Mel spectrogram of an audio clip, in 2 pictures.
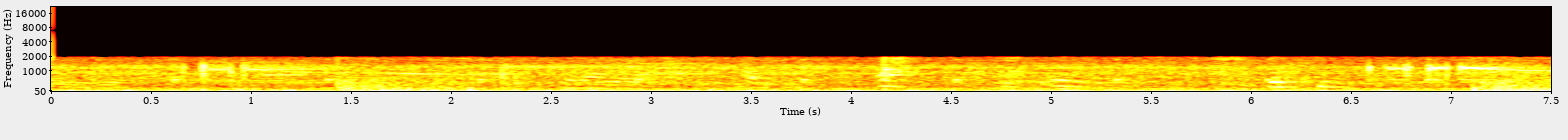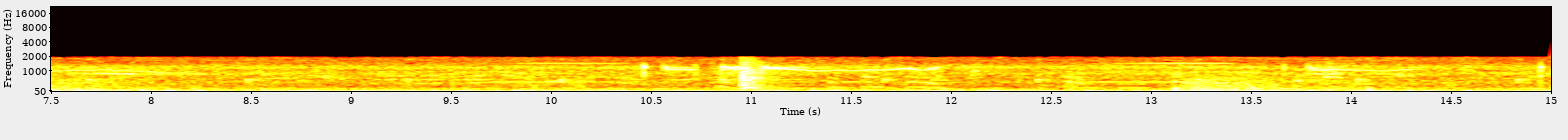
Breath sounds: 1.37-2.19 s: inhalation
7.07-7.89 s: inhalation
7.07-7.89 s: crackles
13.11-14.03 s: inhalation
13.11-14.03 s: crackles

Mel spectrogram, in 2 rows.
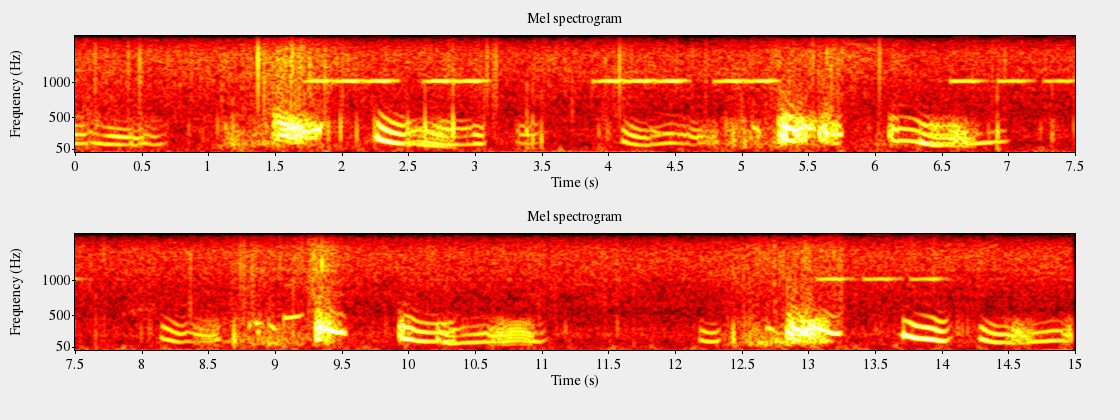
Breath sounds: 0.00-0.70 s: wheeze
1.08-2.01 s: inhalation
1.36-1.93 s: wheeze
2.11-3.09 s: exhalation
2.19-3.13 s: wheeze
3.27-3.56 s: wheeze
4.04-4.86 s: wheeze
5.20-5.82 s: inhalation
5.20-5.82 s: wheeze
6.06-7.05 s: exhalation
6.06-7.05 s: wheeze
8.09-8.68 s: wheeze
8.71-9.62 s: inhalation
9.01-9.64 s: wheeze
9.90-11.12 s: exhalation
9.90-11.12 s: wheeze
12.19-13.41 s: inhalation
12.19-13.41 s: wheeze
13.71-15.00 s: exhalation
13.71-15.00 s: wheeze

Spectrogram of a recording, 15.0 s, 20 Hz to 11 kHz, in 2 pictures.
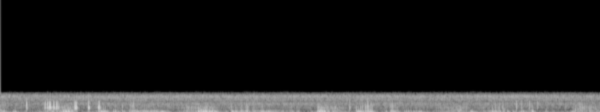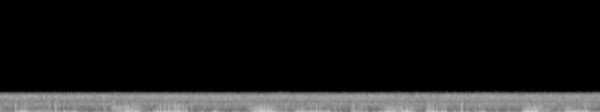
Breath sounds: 2.13-2.69 s: inhalation
2.79-3.63 s: exhalation
2.79-3.63 s: rhonchi
3.89-4.68 s: inhalation
4.74-5.30 s: exhalation
5.43-5.97 s: inhalation
6.09-6.76 s: exhalation
7.13-7.68 s: inhalation
7.78-8.32 s: exhalation
8.80-9.35 s: inhalation
8.80-9.35 s: crackles
9.39-9.93 s: exhalation
9.39-9.93 s: crackles
10.66-11.13 s: inhalation
10.66-11.13 s: rhonchi
11.18-11.89 s: exhalation
11.18-11.89 s: crackles
12.22-12.78 s: inhalation
12.22-12.78 s: crackles
12.83-13.18 s: exhalation
14.06-14.40 s: rhonchi
14.06-14.52 s: inhalation
14.57-15.00 s: exhalation

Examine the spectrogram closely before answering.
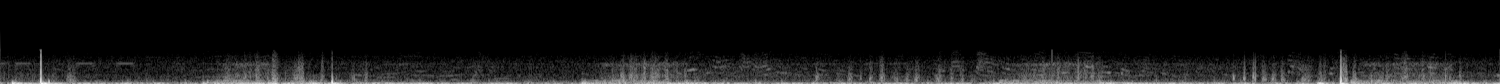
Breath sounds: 1.98-3.25 s: inhalation
5.76-7.03 s: inhalation
9.97-11.23 s: inhalation
13.51-14.77 s: inhalation

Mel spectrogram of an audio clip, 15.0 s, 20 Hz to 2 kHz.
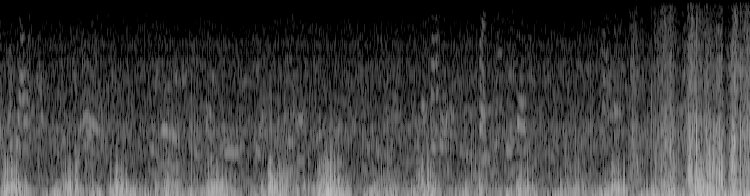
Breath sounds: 0.00-0.57 s: exhalation
0.00-0.57 s: crackles
1.03-1.63 s: inhalation
1.03-1.63 s: crackles
2.03-2.64 s: exhalation
2.03-2.64 s: crackles
3.04-3.76 s: inhalation
3.04-3.76 s: crackles
3.99-4.71 s: exhalation
3.99-4.71 s: crackles
5.34-6.27 s: inhalation
5.34-6.27 s: crackles
6.33-7.14 s: exhalation
6.33-7.14 s: crackles
7.33-8.15 s: inhalation
7.33-8.15 s: crackles
8.17-8.99 s: exhalation
8.17-8.99 s: crackles
9.27-10.01 s: inhalation
9.27-10.01 s: crackles
10.11-10.85 s: exhalation
10.11-10.85 s: crackles
11.21-11.95 s: inhalation
11.21-11.95 s: crackles
12.16-12.90 s: exhalation
12.16-12.90 s: crackles
13.02-13.76 s: inhalation
13.02-13.76 s: crackles
13.78-15.00 s: exhalation
13.78-15.00 s: crackles

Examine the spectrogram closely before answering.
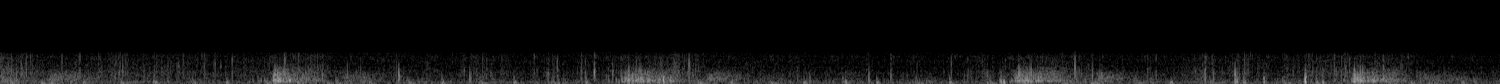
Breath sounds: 2.64-3.28 s: inhalation
2.64-3.28 s: crackles
3.28-3.97 s: exhalation
6.19-6.87 s: inhalation
6.19-6.87 s: crackles
6.93-7.61 s: exhalation
10.19-10.87 s: inhalation
10.19-10.87 s: crackles
10.85-11.54 s: exhalation
13.51-14.19 s: inhalation
13.51-14.19 s: crackles

